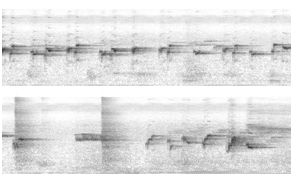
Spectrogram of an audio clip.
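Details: Yellow-vented bulbul singing in ropel, ngikluk and garuda styles, a steady series of short whistled notes bouncing up and down, broken by two sharp clicks before rising, louder phrases, with a low background rumble.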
